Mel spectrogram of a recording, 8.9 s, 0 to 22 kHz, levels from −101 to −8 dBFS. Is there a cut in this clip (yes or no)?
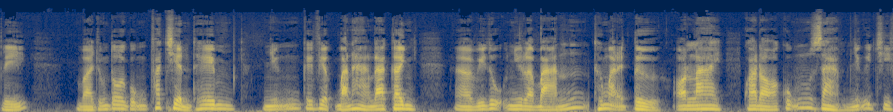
no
